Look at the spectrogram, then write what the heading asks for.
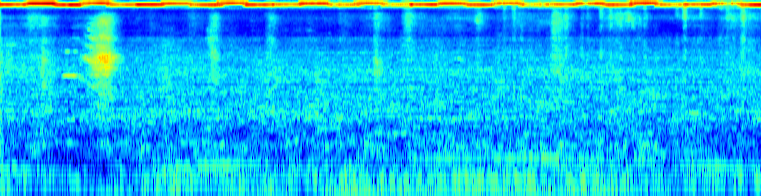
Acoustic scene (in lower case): bus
